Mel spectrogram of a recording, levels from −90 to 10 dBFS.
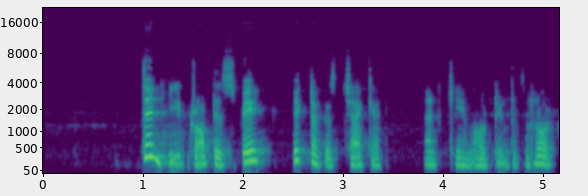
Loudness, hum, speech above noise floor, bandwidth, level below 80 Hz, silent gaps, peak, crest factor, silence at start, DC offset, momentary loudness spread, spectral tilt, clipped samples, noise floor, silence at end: -24 LUFS; none; 50 dB; 7.6 kHz; -60 dBFS; none; -4 dBFS; 20 dB; 1 s; under 0.1%; 13 LU; -6.5 dB/octave; under 0.1%; -73 dBFS; 0.1 s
